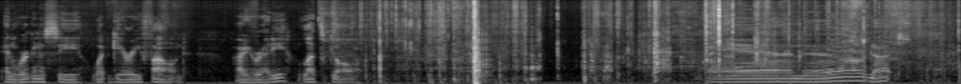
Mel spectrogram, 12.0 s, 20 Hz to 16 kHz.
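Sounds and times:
cardboard rustling and clicking: 4.6 - 12.0
cardboard flap snapping: 4.8 - 6.3.

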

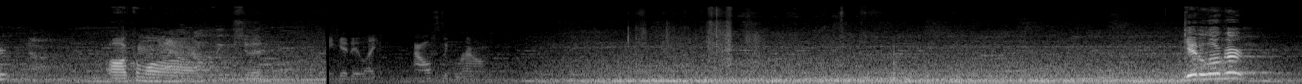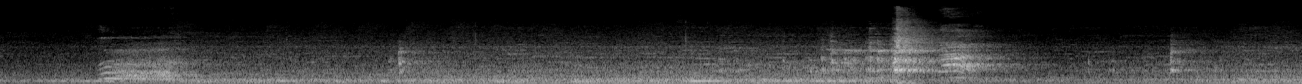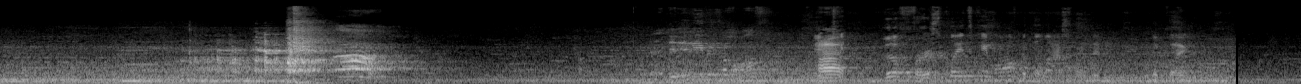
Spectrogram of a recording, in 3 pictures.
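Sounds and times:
faint background music: 0.0 - 39.0.

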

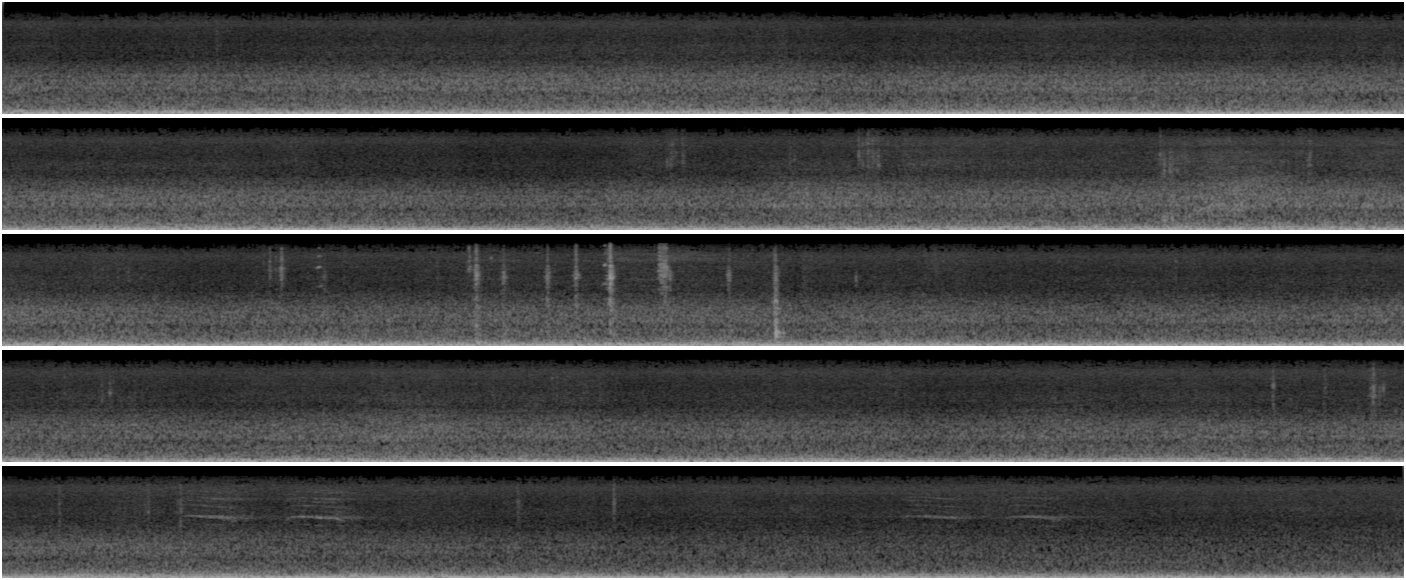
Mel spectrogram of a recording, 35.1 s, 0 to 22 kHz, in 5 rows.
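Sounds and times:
car engine and road rumble: 0.0 - 35.0.

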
